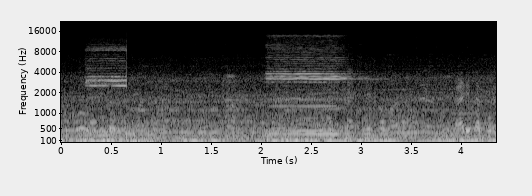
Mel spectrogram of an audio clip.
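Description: Two short vehicle-horn toots, the second longer, one just after the start and one about two seconds in, over crowd chatter and a steady low hum.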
